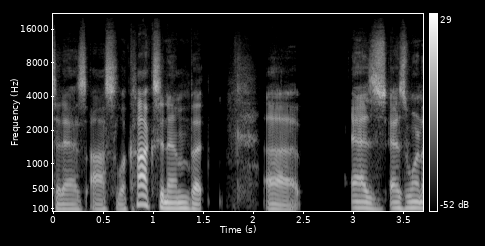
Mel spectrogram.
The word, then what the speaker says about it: Oscillococcinum: So, a good sum up and I pronounce it as oceloxinum, but uh as as one of the popular ones.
